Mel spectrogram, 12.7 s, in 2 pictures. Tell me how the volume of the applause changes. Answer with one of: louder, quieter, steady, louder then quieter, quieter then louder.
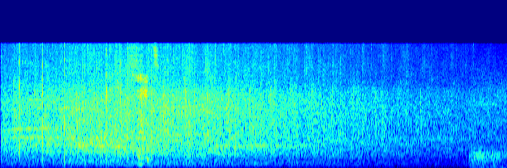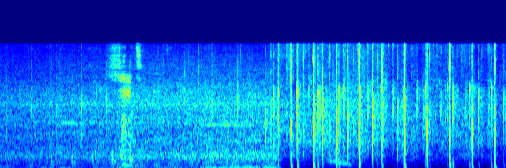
quieter then louder.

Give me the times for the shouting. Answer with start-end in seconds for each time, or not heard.
1.6-2.0, 7.7-8.1.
